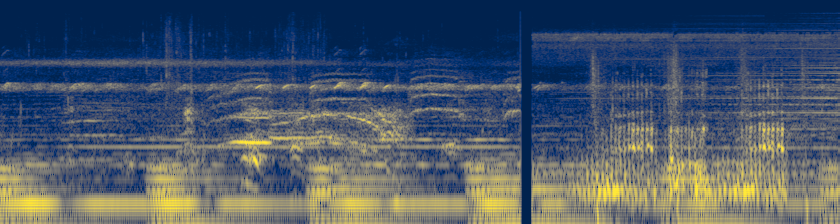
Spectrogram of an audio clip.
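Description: Film soundtrack of a low, sustained music drone with sound-designed prehistoric animal calls over it: a series of rising-and-falling wavering cries in the middle. After a brief break about eight seconds in, rougher, noisier animal sounds with a few short knocks.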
